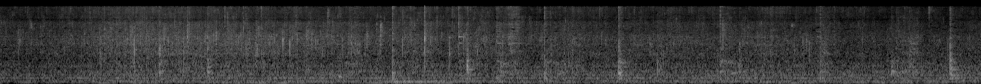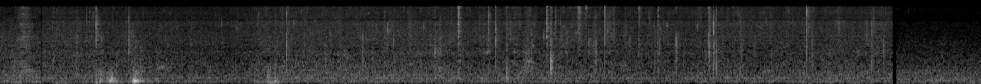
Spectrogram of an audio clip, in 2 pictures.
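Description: Chopped onion and green chillies sizzling in hot oil in a frying pan, stirred with a metal spatula that clicks and scrapes against the pan now and then. The sizzle cuts off suddenly near the end.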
